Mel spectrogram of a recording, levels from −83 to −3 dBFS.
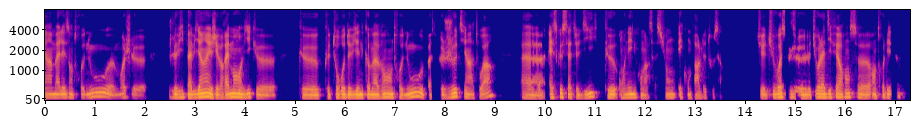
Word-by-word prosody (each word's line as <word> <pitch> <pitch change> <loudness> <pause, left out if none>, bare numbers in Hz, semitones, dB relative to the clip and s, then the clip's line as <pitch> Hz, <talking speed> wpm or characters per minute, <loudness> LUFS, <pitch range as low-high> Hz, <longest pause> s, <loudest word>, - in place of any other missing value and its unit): a 100 - +1
un 100 - +1
malaise 105 +1 +1
entre 100 0 -4
nous, 125 +4 0
heu, 95 -2 -3
moi 100 +5 -5
je 110 -2 -8
le 90 -3 -9 0.4
je 105 - -12
le 100 - +3
vis 100 +1 0
pas 100 -1 +2
bien 110 +5 +6
et 110 - +8
j'ai 100 - +3
vraiment 100 +5 +4
envie 110 +2 +2
que 90 -4 -4 0.4
que 90 -1 -1
que - - -4
tout 100 +2 -2
redevienne 100 -1 +3
comme 100 0 +2
avant 100 +3 +2
entre 100 -2 -1
nous, 120 +6 +2
parce 90 - -6
que 95 - -2
je 100 +6 +1
tiens 120 -5 0
à 95 - -2
toi. 120 +13 -3 0.5
Heu, 95 -1 -1 0.4
est-ce 105 0 +2
que 120 - +3
ça 110 -3 +2
te 100 - -6
dit 115 +7 -2
qu'on 100 -2 0
ait 105 - +2
une 105 0 +2
conversation 100 +2 -5
et 100 - -2
qu'on 95 - -7
parle 95 +1 -4
de 95 - -9
tout - - -20
ça». - - -8 0.7
Tu 95 -4 -2
tu 95 - -4
vois 110 +1 +5
ce 105 - -1
que 105 - -6
je 95 -2 0
tu 95 - -6
vois 110 - +4
la 105 - +5
différence, 105 +2 0
heu, 95 -3 0
entre 100 +1 -3
les 105 +1 -1
2? 125 -4 -11
100 Hz, 220 wpm, -25 LUFS, 95-110 Hz, 0.7 s, et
